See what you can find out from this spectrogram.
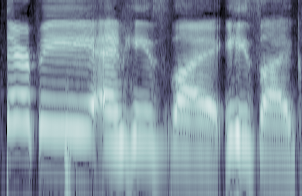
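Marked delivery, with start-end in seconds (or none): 0.0-0.7 high, louder eager blurt; eager exclamation. Retold or imitated. She suggests therapy to anyone complaining, eagerly. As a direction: pitch it like the cure for everything. Her stock answer, acted out.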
